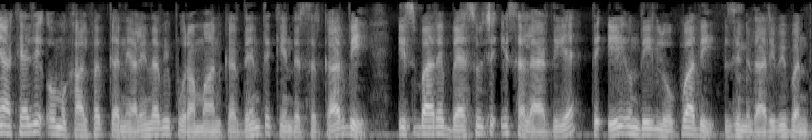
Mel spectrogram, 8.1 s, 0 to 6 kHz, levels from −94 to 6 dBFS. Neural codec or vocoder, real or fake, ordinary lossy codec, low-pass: none; real; AAC, 32 kbps; 5.4 kHz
